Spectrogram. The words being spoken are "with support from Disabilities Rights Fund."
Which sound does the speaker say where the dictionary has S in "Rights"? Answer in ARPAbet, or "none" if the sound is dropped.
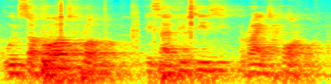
none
